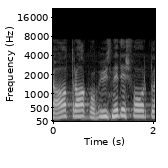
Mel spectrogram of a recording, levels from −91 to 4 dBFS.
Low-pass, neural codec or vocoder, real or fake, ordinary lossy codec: 7.2 kHz; none; real; none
